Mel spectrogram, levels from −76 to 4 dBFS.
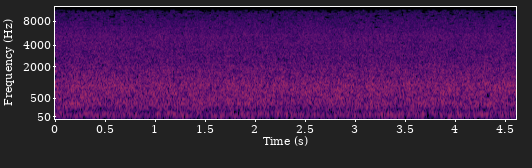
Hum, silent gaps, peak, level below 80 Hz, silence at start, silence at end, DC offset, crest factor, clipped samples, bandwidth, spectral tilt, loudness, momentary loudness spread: none; none; -24 dBFS; -58 dBFS; 0 s; 0 s; under 0.1%; 14 dB; under 0.1%; 11.5 kHz; -1.5 dB/octave; -36 LUFS; 0 LU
